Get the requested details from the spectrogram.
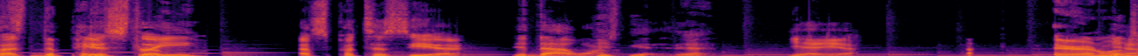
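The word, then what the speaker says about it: pâtissier: No, it's the patisseria or something like that. Yeah, it's the pastry. That's patissier.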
